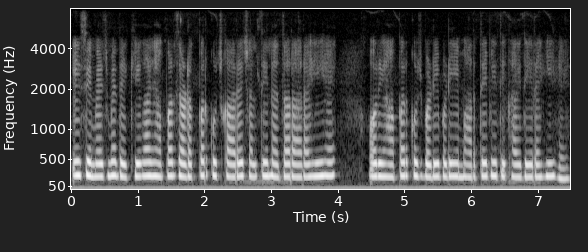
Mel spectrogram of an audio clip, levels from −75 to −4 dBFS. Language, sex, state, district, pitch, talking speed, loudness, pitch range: Hindi, female, Rajasthan, Jaipur, 220 Hz, 210 wpm, -14 LUFS, 210-225 Hz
